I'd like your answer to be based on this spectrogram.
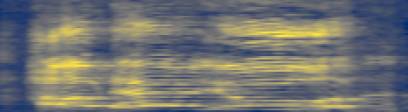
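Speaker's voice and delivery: drawn-out, high-pitched indignant cry; hammed-up, slow squeal of indignation; mock outrage. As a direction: stretch each word way up high in theatrical outrage. Retold outrage at price rise.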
